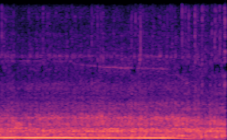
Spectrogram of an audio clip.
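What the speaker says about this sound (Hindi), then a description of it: "आपका ब्लेंडर जितना अच्छा होगा उतना ही आपका जो शरबत है वो बहुत अच्छा बनेगा" A blender whirs steadily as it blends fruit into a sharbat drink, a loud close motor whine that drops slightly in pitch toward the end, with no talking.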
